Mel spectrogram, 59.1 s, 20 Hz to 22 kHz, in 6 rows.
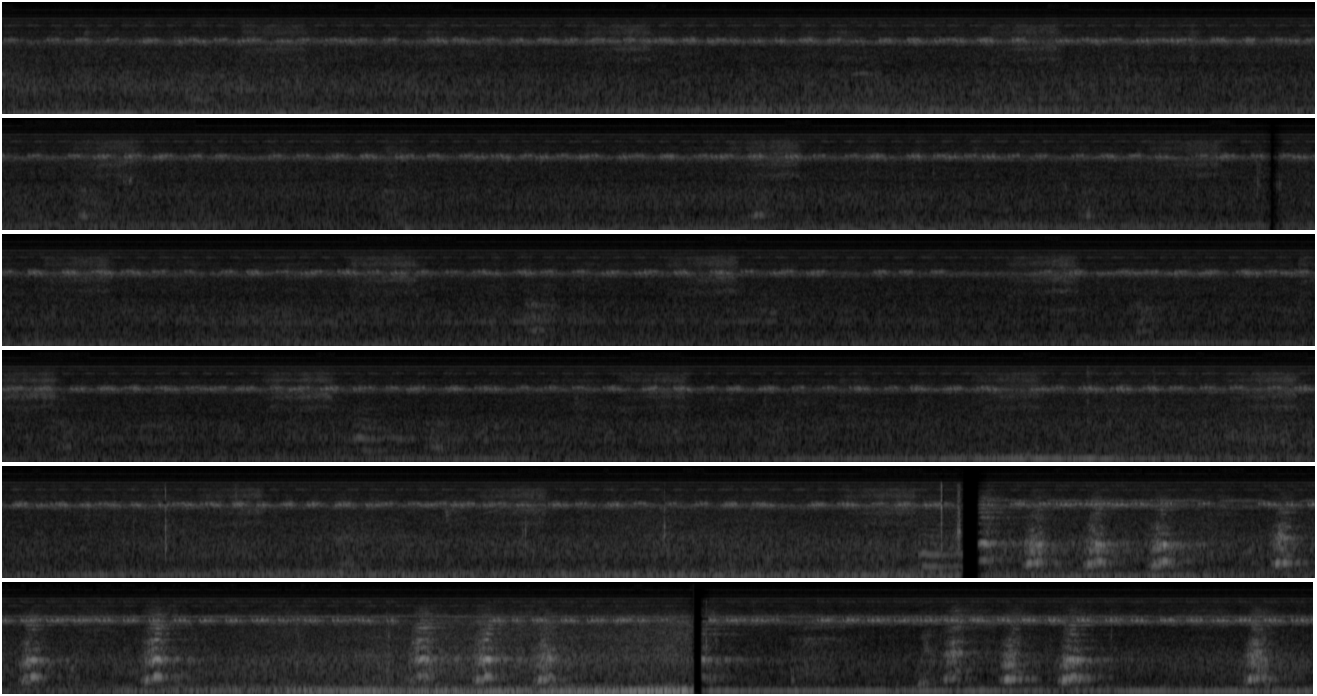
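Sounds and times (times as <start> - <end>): crickets chirring: 0.0 - 59.0.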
